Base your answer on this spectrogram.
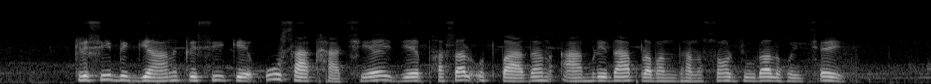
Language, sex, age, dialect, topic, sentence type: Maithili, female, 36-40, Eastern / Thethi, agriculture, statement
